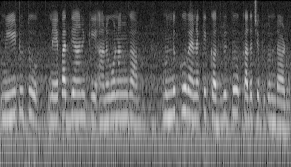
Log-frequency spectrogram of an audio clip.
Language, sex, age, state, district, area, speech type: Telugu, female, 18-30, Andhra Pradesh, Eluru, rural, spontaneous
